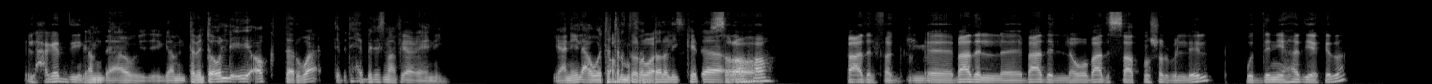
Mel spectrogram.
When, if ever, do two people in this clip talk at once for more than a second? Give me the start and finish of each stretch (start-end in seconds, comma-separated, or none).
6.1-7.7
